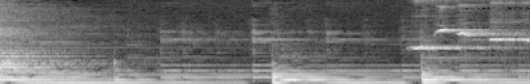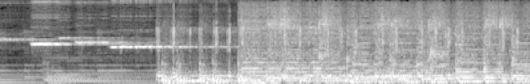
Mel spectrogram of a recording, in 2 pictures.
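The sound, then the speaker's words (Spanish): Rhythmic, melodic whistling in a song: a clear, high whistled tune stepping between notes over instrumental backing, after which the full band swells louder and the whistling fades into the mix. “¿Qué tal ese silbidito encantador, rítmico y melódico?”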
